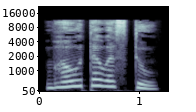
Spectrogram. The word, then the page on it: ಭೌತವಸ್ತು: Kannada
